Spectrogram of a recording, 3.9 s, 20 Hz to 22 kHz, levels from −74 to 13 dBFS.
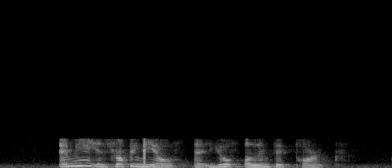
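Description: Throughout the speech, the sound is buzzy and gravelly, with a hard edge and nothing above 4 kHz, which fits the GSM full-rate codec at about 13 kbit/s. It models the vocal tract and excites it with sparse, regularly spaced pulses, leaving audible roughness.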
